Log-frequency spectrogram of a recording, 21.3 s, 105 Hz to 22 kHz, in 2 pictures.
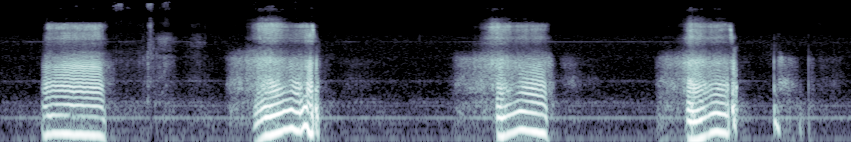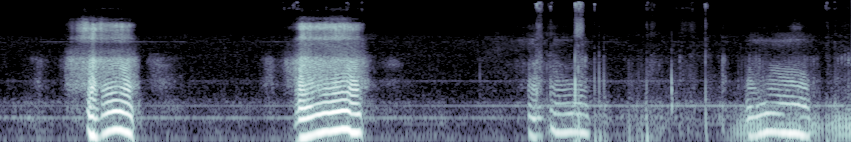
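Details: A sleeping cat snoring loudly, with regular tonal, buzzy snores about 21 times a minute.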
